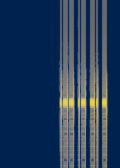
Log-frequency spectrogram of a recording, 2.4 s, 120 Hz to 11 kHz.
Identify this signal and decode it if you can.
Morse code, heard as a keyed tone, about 40 wpm, 700 Hz. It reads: WANT
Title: ED Suffix - Top 100 Words with Base Words 40wpm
